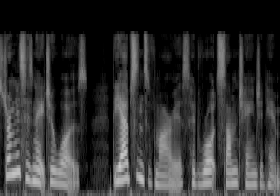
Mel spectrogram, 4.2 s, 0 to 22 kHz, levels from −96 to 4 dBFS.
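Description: A speech recording with nothing technically wrong to point to.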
